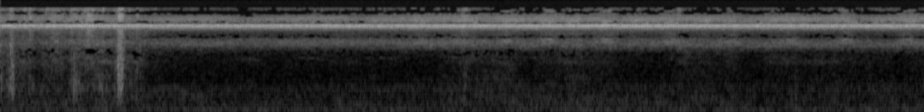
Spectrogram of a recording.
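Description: Steady high-pitched insect chorus, with a couple of sharp footfall-like clicks in the first second or so.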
